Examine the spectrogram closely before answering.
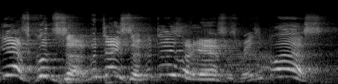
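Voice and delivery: put-on high, pompous old-fashioned gentleman voice; hammed-up gentleman. Friend accepts the drink invitation, pompous gentleman voice. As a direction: play a theatrical gent raising a toast. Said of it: "And he's like".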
